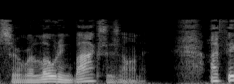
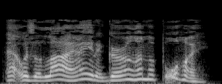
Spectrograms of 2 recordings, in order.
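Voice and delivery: high, louder frantic denial; crying out; 9 semitones higher, 5 dB louder than usual. A narrator's reading. Child fending off soldier, frantic cry. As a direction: protest high and urgently, like a child. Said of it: "I cried".

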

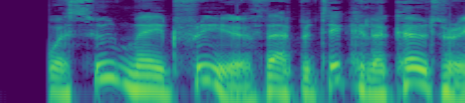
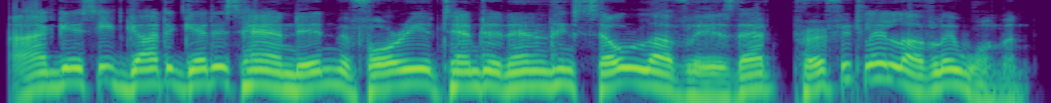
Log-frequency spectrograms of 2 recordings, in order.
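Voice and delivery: put-on Southern American accent; 6 semitones higher than usual. A narrator's reading. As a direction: gush like a smitten Southern gentleman. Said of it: "Mister Ryder came from Alabama".

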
